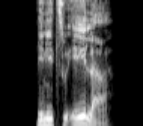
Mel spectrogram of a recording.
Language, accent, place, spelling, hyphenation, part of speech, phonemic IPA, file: German, Germany, Berlin, Venezuela, Ve‧ne‧zu‧e‧la, proper noun, /veneˈtsu̯eːla/, De-Venezuela.ogg
- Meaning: Venezuela (a country in South America; official name: Bolivarische Republik Venezuela)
